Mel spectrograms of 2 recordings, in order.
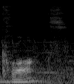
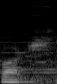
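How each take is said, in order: First: It is said as one syllable like clocks. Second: It ends with a throaty Greek chi sound. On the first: "you can even say clocks" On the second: "where you pronounce the X like the Greeks do"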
